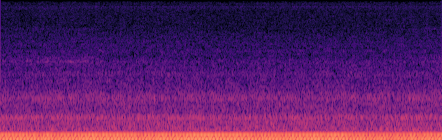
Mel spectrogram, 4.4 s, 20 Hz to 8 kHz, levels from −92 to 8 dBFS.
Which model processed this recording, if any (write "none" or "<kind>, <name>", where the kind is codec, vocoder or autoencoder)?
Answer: none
